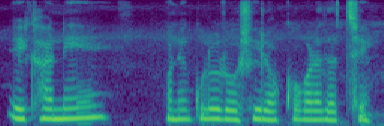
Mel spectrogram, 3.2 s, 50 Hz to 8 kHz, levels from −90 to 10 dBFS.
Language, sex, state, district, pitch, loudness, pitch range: Bengali, female, West Bengal, Alipurduar, 225 Hz, -17 LUFS, 215-235 Hz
